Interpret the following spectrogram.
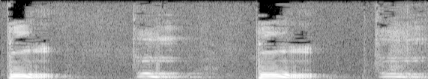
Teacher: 정확하게 위에서 아래로 내려옵니다. 사성이니까 不.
